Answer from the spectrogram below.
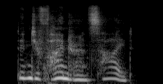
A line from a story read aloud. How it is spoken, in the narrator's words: the woman gasped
